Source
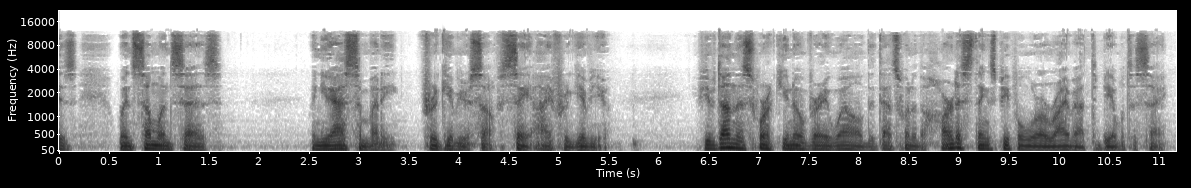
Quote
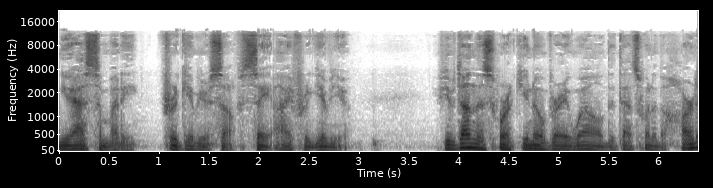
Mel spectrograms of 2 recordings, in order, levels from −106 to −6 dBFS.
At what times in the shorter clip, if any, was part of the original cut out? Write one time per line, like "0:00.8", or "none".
none

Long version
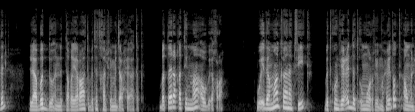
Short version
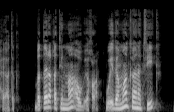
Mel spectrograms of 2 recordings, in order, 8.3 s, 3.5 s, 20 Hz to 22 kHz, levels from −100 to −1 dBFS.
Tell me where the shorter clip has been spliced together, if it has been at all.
0:02.0

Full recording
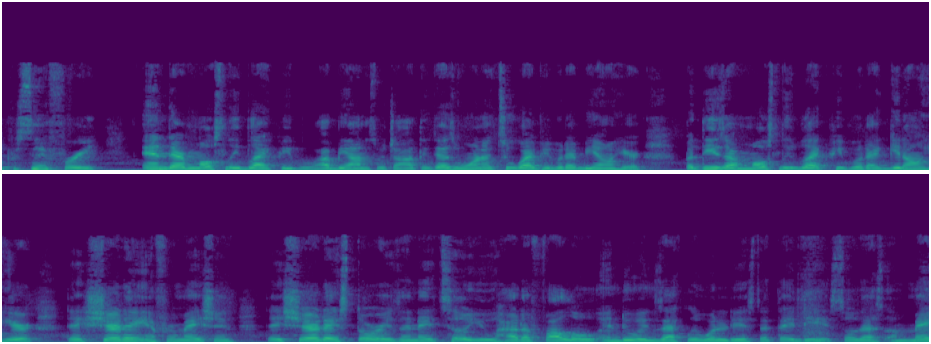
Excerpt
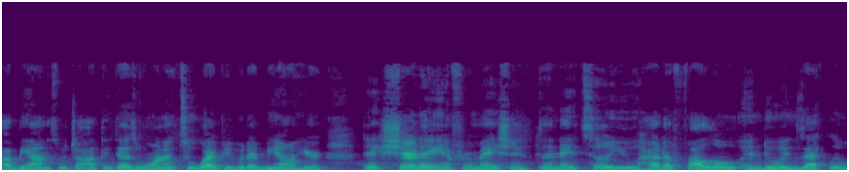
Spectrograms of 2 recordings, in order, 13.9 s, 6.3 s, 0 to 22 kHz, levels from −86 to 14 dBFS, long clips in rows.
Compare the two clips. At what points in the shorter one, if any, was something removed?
0:02.6
0:04.0

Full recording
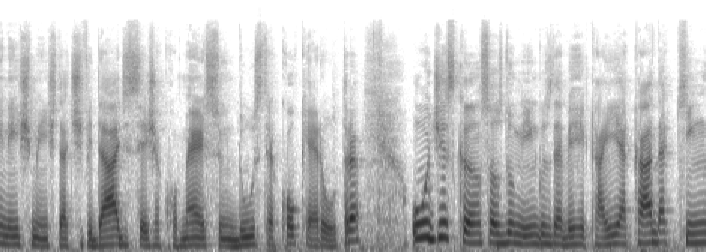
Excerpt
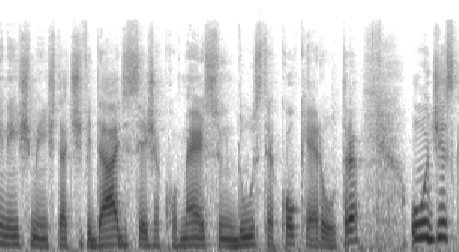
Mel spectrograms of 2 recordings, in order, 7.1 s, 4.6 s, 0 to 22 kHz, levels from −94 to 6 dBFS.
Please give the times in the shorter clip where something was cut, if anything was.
none

